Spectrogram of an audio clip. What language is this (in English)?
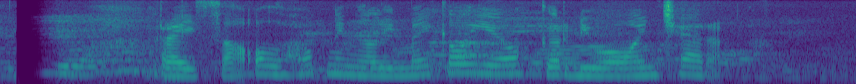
Sundanese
